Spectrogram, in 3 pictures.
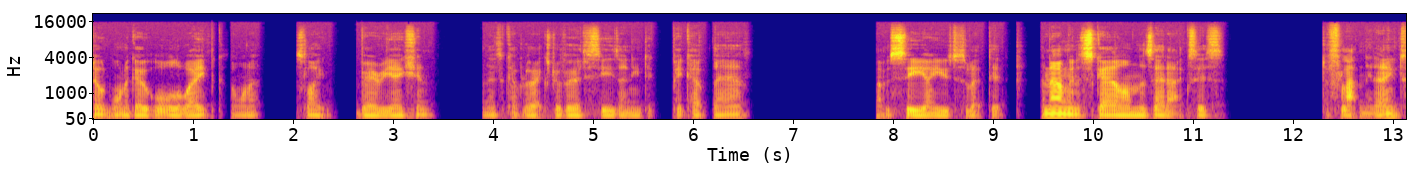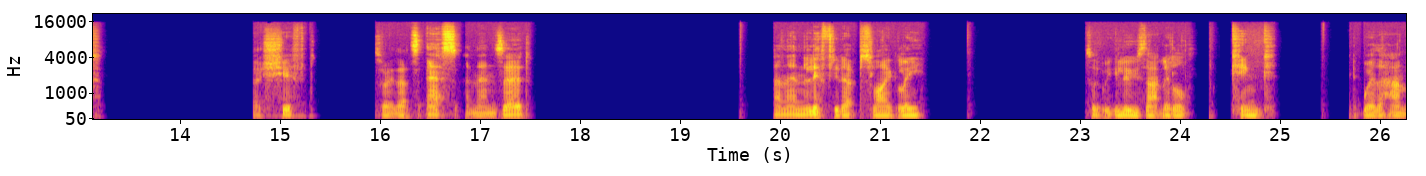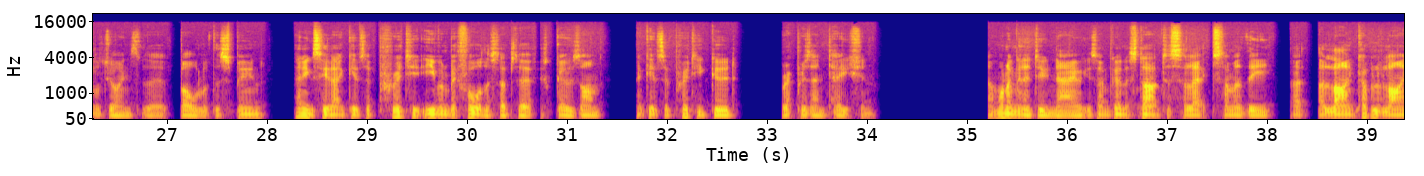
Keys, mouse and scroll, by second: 1.5-3.4 right drag, 2.1-5.6 middle drag, 6.3 c, 9.1-10.4 right drag, 9.7-11.4 middle drag, 13.8 s, 20.0-21.9 drag, 20.7-22.5 middle drag, 24.0-26.6 middle drag, 28.0-29.9 drag, 32.5 a, 33.4-35.6 middle drag, 36.8-38.1 right drag, 38.1-39.3 middle drag.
